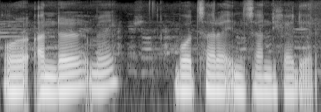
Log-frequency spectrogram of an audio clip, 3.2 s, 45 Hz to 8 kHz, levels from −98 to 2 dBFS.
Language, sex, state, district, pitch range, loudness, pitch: Hindi, male, Arunachal Pradesh, Longding, 120-135 Hz, -15 LUFS, 125 Hz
